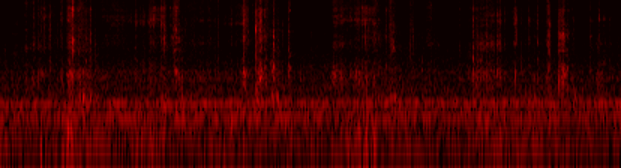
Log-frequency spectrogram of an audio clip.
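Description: A solid pale-green bar of soap is held in the hand and shaved with a utility-knife blade, shedding crumbly shavings. Quiet, dry scraping and crackling strokes come in short bright bursts, with a faint steady hum underneath.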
